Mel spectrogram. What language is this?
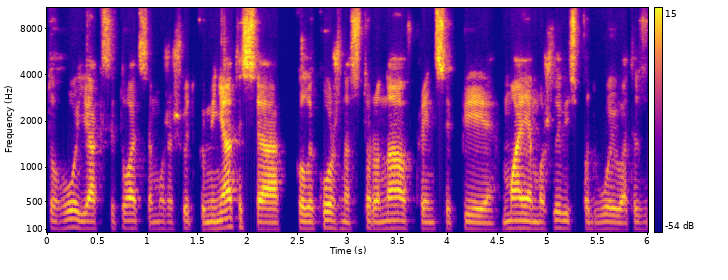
Ukrainian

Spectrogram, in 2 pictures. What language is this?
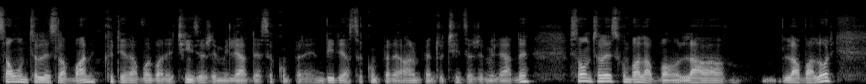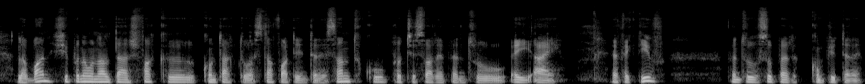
Romanian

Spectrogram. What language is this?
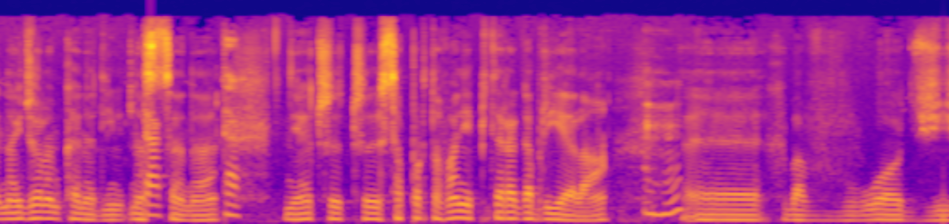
Polish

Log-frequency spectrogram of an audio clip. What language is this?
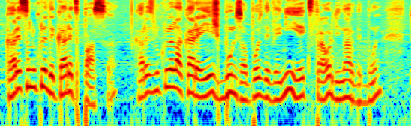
Romanian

